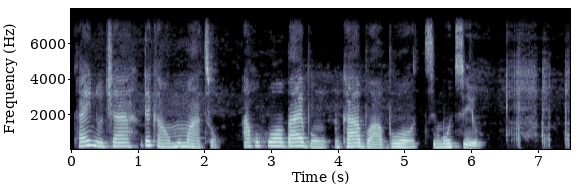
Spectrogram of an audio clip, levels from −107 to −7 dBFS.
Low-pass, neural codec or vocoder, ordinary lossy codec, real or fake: 7.2 kHz; none; none; real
